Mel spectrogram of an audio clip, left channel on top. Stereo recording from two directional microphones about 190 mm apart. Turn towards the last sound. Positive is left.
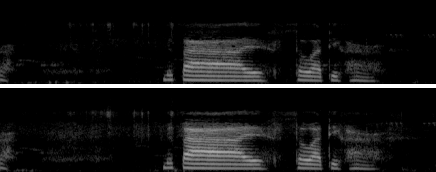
turn(degrees=-5)  # may be behind; listen again after turning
